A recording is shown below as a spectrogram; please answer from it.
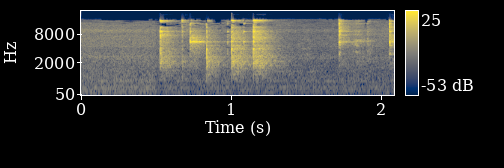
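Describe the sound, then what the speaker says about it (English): A spoon clinking against a bowl while sugar is stirred into soy sauce, a few sharp irregular taps and scrapes, close and fairly quiet with no talking. "And we're going to mix the 2 teaspoons of sugar into that"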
